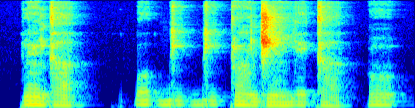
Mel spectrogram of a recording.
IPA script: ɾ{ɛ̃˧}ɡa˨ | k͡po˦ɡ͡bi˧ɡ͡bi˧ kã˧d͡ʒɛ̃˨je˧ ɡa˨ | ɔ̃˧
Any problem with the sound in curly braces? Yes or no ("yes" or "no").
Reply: no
